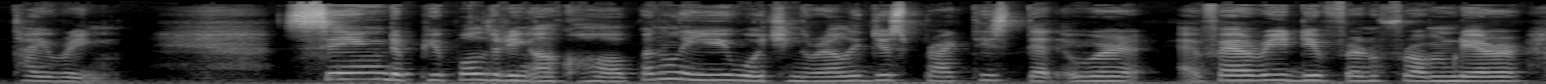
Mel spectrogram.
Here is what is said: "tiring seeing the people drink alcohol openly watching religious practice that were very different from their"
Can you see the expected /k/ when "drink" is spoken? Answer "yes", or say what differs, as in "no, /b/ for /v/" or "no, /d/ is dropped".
no, /k/ is dropped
